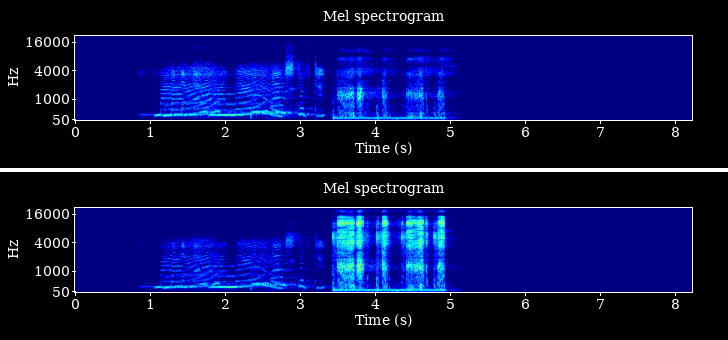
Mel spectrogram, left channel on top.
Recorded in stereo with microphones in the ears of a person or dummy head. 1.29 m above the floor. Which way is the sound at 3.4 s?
85° right.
